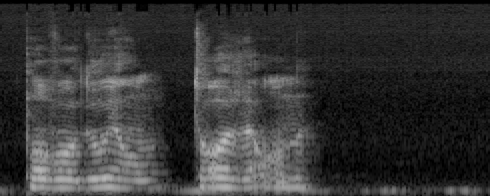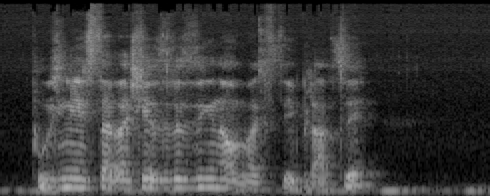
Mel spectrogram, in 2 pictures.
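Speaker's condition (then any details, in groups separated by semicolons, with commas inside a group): Cerebral palsy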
